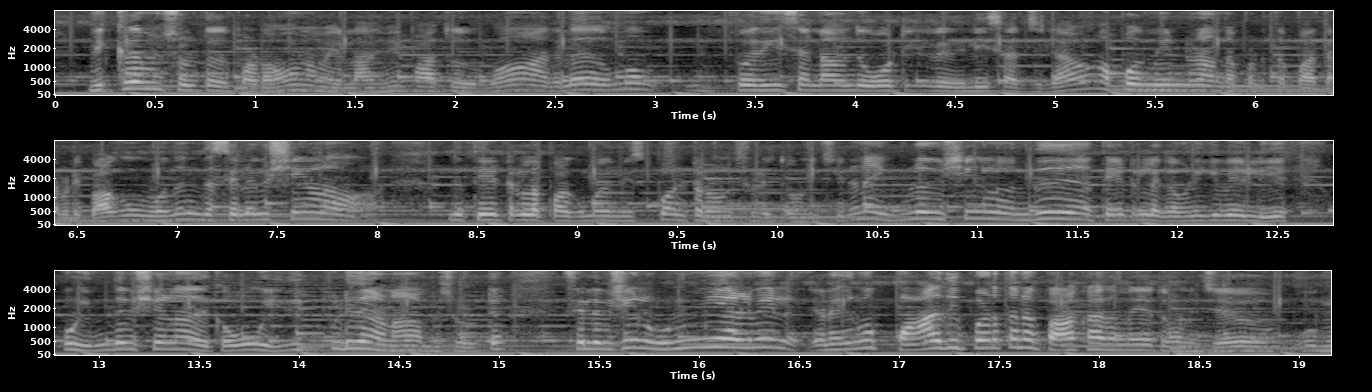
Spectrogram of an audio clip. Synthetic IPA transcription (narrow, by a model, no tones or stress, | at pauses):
ʋɪkɾɐmsɔlːɪʈːɐðɯpɐɽõnɐmːɐɛlːaːðɯmeːpaːɾt̪ɯtːɯɾkːõːɐðɐlɐɾɔmbɐ | ɪpːoɾiːsɛnlãːʋɐnd̪ɯoːʈːɪkːɪɾɐɾɪliːsaːt͡ʃːɯʈːaːɐpːoːmiːɳɖɯnaːɐnd̪ɐpɐɳɐt̪ːɐpaːɾt̪ːɐpːɐɽipaːɾkɯoːɐnd̪ɯɪnd̪ɐsɪlɐʋɪʂɐjɐŋɡɐɭlã | ɪnd̪ɐt̪eːʈːɐɾlɐpaːɾkɯmboːðimɪspɐɳɐɾõːɐnːɯsɔlːit̪oːnɪt͡ʃːɯlːeːnːaːɪʋːɐɭoːʋɪʂɐjɐŋɡɐɭʋɐnd̪ɯt̪eːʈːɐɾlɐɡɐʋɐnɪkːɐʋeːɪlːɪjɐ | ɐpːoːɪnd̪ɐʋɪʂɐjɐ̃lãːɐðɯkːɐõɪðɯɪpːɐɽiðãːnãːɐpːɐɽĩsɔlːɪʈːɯsɪlɐʋɪʂ̬ɐjɐ̃ŋɐlʊɳmɐjaːlmeːlɛnɐkːɪnɯmaːpaːðɪpːɐɳɐt̪ːɐnãːpaːɾkaːðɐmaːðɾjeːt̪oːɳɪt͡ʃːɯ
